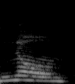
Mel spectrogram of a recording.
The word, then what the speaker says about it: gnome: known do you see because gnome rhymes with home it is what i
